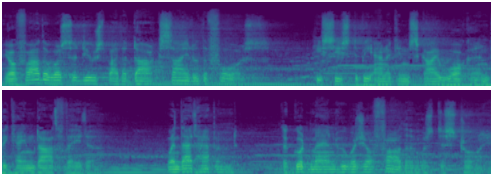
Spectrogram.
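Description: An actor playing a grave old mentor's spirit in a radio drama, speaking in a measured, formal, admonishing way with ghostly reverb. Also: male voice, low-pitched. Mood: solemn, explaining. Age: older. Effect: long ghostly reverb. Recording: long reverb, music behind.

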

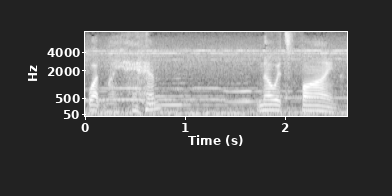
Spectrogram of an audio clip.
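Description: An earnest young starfighter pilot played by a man, gentle yet resolute. His pitch is medium. Music swells clearly behind him in this radio drama. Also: slow, close to an everyday voice. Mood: calm, resolute.

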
